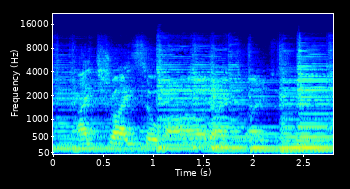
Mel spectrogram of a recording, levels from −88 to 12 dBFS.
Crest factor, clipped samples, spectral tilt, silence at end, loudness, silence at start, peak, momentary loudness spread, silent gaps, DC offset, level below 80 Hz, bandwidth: 14 dB; under 0.1%; -5 dB/octave; 0 s; -33 LUFS; 0 s; -18 dBFS; 6 LU; none; under 0.1%; -66 dBFS; 13 kHz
